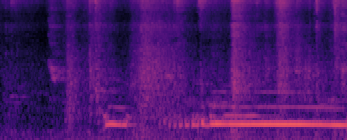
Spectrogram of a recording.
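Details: Male pelung dove calling to attract a female. A short coo is followed by one long, even, sustained tone that drops slightly as it ends. Faint room noise underneath.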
